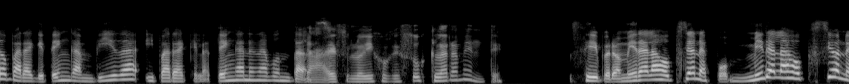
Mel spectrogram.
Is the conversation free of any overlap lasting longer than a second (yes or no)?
yes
